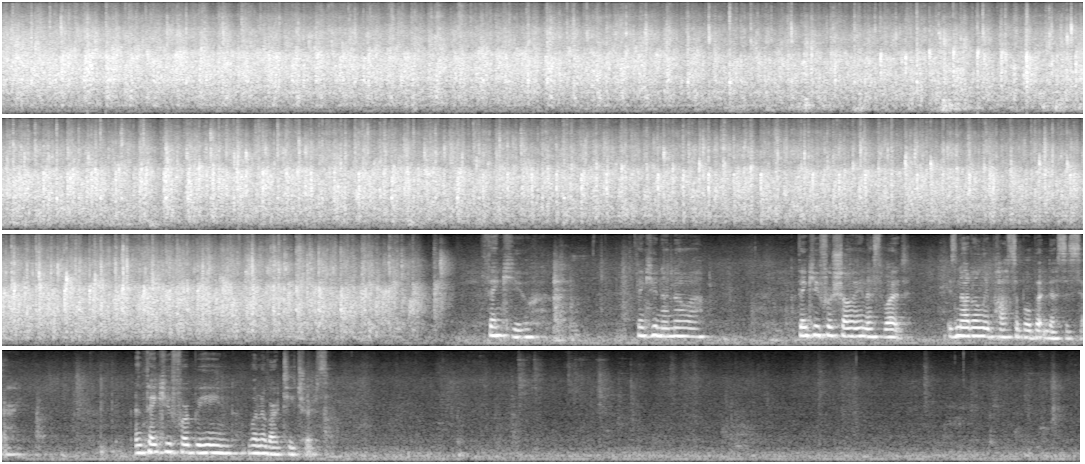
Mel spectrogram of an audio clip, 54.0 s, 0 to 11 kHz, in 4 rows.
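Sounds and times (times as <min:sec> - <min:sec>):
audience applauding: 0:00.0 - 0:32.7.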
